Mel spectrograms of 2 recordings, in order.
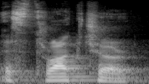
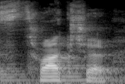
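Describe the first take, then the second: First: An extra vowel comes before the first s. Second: The word starts straight on the s sound. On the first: The speaker calls it wrong. "میگن استراکچر" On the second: The speaker calls it right. "باید بگن structure"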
